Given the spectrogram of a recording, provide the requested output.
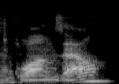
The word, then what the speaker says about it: Guangzhou: I, I think that's pronounced Guangzhou. – Is that what it is? Okay. – Something like that.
